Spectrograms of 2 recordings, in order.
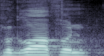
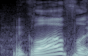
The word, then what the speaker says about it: McLaughlin: Chase McLaughlin. McLaughlin.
